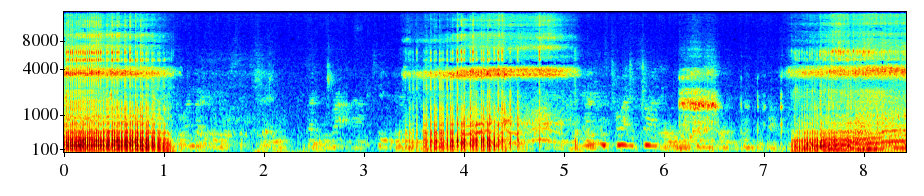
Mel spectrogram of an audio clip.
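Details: Loud snoring in a sleeping man: harsh, rattling snores on the in-breath with quiet gaps between; heavy snoring.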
